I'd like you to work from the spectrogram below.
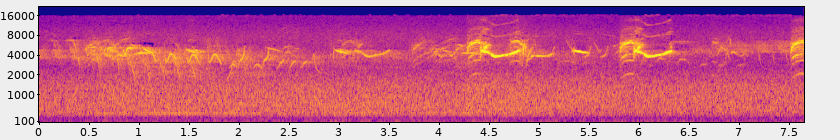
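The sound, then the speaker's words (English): High, thin twittering calls from siskins, small finches, a continuous chatter with sharper wheezy notes rising above it near the end, heard outdoors with no one speaking. “So, this week's tweet of the week, siskin.”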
